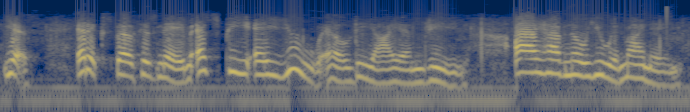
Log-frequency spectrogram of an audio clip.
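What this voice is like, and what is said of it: British accent. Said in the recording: “You both have a decided British accent.”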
